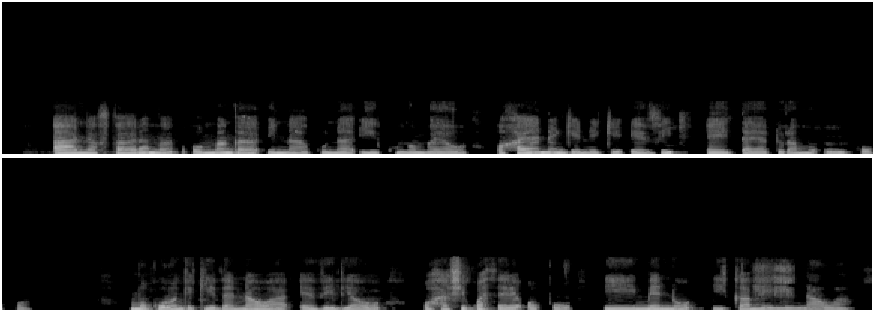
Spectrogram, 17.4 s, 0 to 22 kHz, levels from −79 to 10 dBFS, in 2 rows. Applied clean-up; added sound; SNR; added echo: none; none; none; none.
